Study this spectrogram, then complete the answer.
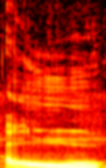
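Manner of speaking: loud, drawn-out bear "oh"; hammed-up storybook yelp; cry of pain. A narrator's reading. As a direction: cry out loudly, falling away. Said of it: "cried Pooh".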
